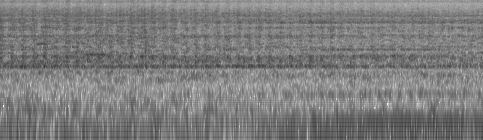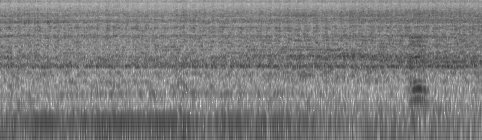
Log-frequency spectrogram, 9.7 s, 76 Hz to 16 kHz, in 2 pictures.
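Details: Suzuki F6A three-cylinder: smooth, even idle with a steady, regular beat and no stumbles; it runs healthy.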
